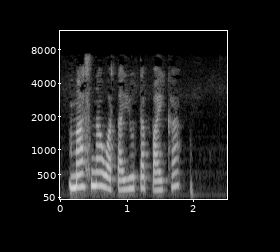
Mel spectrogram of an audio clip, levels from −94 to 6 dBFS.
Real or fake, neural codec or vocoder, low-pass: real; none; 7.2 kHz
